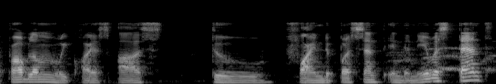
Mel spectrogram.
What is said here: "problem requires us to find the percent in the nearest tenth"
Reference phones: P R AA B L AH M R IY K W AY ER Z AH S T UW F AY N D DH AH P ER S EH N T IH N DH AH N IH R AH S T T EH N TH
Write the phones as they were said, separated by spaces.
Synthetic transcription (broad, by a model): P R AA B L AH M R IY K W AY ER S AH S T UW F AY N D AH P ER S EH N T IH N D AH N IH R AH S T T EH N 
